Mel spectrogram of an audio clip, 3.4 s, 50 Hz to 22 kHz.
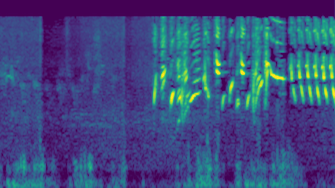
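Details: Balkan goldfinch (Carduelis carduelis balcanica) singing for the 2017 World Championship in Goldfinch Song: after low rhythmic thuds, a lively stream of high chattering and trilled notes with a few sweeping whistles runs to the end.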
